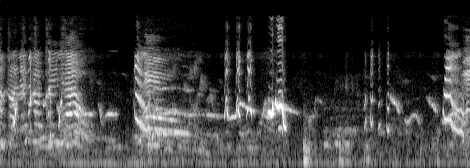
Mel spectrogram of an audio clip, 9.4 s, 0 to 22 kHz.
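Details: Black-throated laughingthrush singing its wild-type song, recorded 26 December 2020: varied whistled and slurred notes, some harsh rapid stacked chatter early on, a long steady whistle, then scattered rising phrases between quiet gaps.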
